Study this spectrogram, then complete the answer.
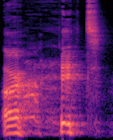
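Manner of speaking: usual speaking voice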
